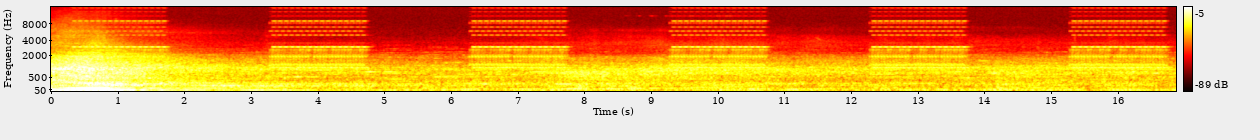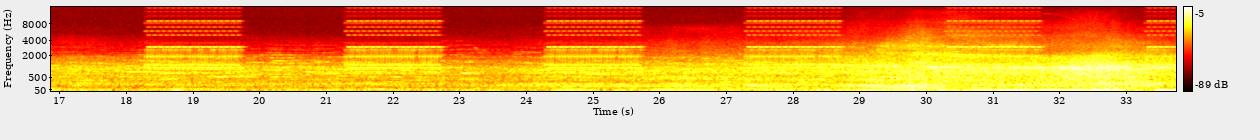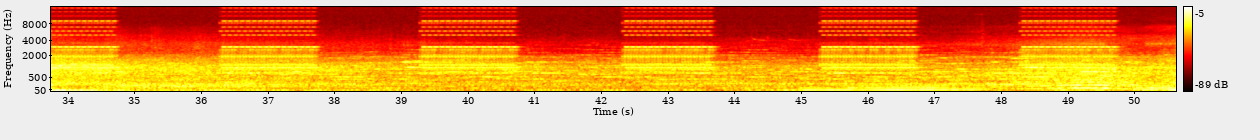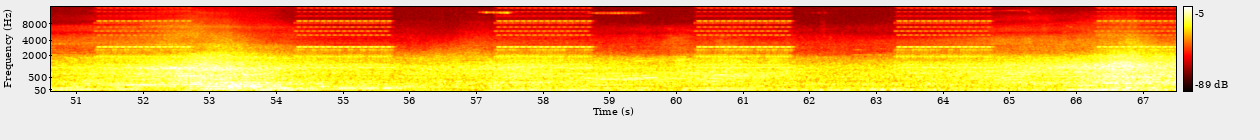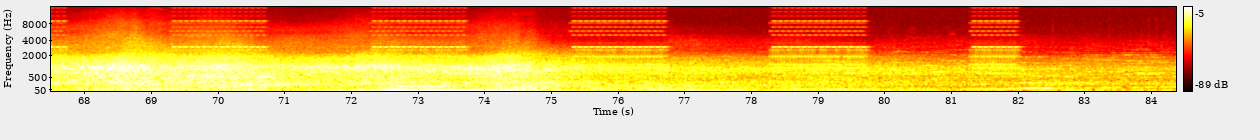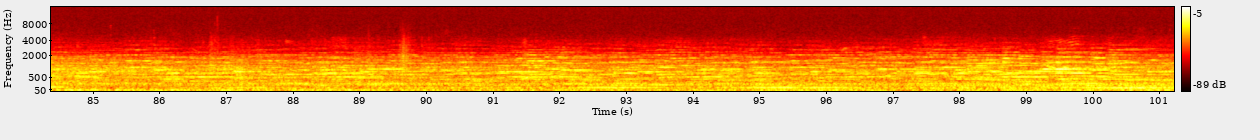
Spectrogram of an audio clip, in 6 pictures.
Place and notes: Telephone booth, Reading, UK - The sound of a telephone booth bell
Telephone booths have a sort of relic-like quality about them now that we all have mobile phones, and I found myself wondering how long it's been since this booth was either used to place or receive a call. You can hear the sounds of traffic on the road, the reflections from the bell-ringing practice further down the hill, and the mournful bleat of the unanswered phone as it rings away on its rocker.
